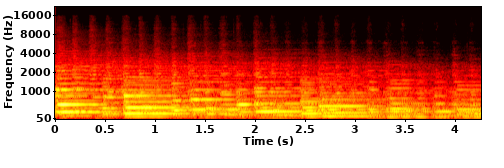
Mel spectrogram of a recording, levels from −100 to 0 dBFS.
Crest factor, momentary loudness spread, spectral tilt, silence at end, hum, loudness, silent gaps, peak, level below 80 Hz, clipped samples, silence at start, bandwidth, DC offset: 18 dB; 9 LU; -9.5 dB/octave; 0 s; none; -25 LUFS; none; -6 dBFS; -54 dBFS; under 0.1%; 0 s; 6.2 kHz; under 0.1%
